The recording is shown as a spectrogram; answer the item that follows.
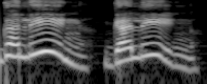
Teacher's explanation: if the emphasis is on the second syllable galing that means good or great or excellent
